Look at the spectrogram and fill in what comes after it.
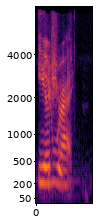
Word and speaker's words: Io Shirai: Io Shirai? Is that how you say it? – Yes. Yeah, Io Shirai.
